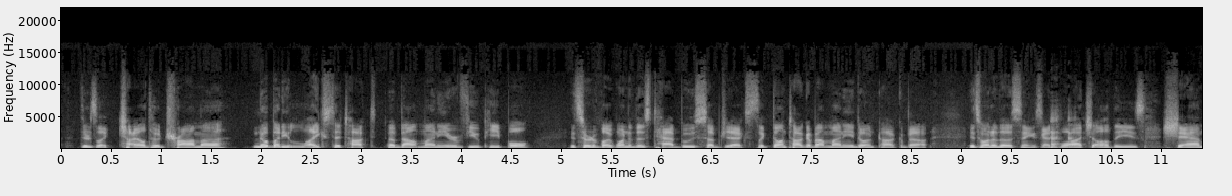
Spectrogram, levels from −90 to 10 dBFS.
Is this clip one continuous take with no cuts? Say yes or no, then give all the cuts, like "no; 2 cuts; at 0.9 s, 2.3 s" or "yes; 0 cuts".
no; 3 cuts; at 4.0 s, 7.9 s, 9.8 s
